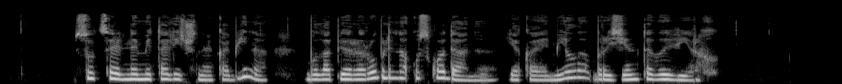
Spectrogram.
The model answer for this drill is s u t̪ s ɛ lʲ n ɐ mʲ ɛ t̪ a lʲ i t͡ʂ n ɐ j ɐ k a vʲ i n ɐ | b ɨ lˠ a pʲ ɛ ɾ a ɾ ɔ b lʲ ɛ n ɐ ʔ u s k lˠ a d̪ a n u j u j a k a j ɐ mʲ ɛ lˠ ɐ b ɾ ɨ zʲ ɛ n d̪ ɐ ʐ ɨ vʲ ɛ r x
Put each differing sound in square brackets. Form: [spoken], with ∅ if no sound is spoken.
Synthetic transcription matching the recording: s u t̪ s ɛ lʲ n ɐ mʲ ɛ t̪ a lʲ i t͡ʂ n ɐ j ɐ k a [bʲ] i n ɐ | b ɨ lˠ a pʲ ɛ ɾ a ɾ ɔ b lʲ ɛ n ɐ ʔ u s k lˠ a d̪ a n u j u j a k a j ɐ mʲ ɛ lˠ ɐ b ɾ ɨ zʲ ɛ n [t̪] ɐ [v] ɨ vʲ ɛ r x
